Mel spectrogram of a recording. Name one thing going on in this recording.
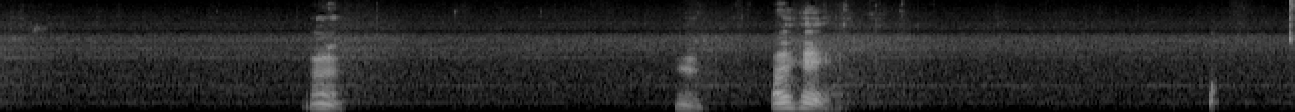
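A man chews food with his mouth full.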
